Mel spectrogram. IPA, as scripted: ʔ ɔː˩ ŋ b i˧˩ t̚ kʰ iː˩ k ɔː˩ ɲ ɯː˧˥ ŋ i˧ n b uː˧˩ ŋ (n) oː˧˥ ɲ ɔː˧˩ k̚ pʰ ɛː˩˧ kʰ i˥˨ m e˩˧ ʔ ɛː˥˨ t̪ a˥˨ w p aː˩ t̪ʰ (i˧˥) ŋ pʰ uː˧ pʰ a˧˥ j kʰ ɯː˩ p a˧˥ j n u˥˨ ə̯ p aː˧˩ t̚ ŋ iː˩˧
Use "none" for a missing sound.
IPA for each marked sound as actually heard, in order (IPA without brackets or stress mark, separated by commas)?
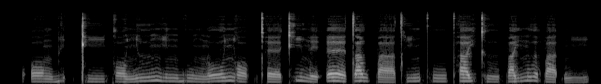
n, i˧˥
